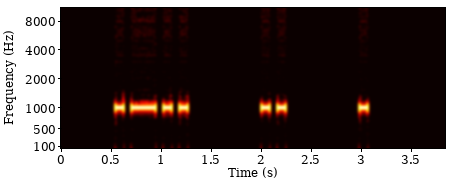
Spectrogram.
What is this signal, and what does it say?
Morse code, heard as a keyed tone, about 15 wpm, spaced as for 8 wpm, 1000 Hz. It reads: LIE
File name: qotdfiles / 8wpm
